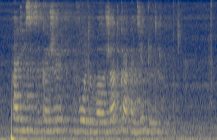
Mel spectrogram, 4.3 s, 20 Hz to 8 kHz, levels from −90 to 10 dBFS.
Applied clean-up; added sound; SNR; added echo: none; Chewing, mastication; 0 dB; reverberation time 1.8 s.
